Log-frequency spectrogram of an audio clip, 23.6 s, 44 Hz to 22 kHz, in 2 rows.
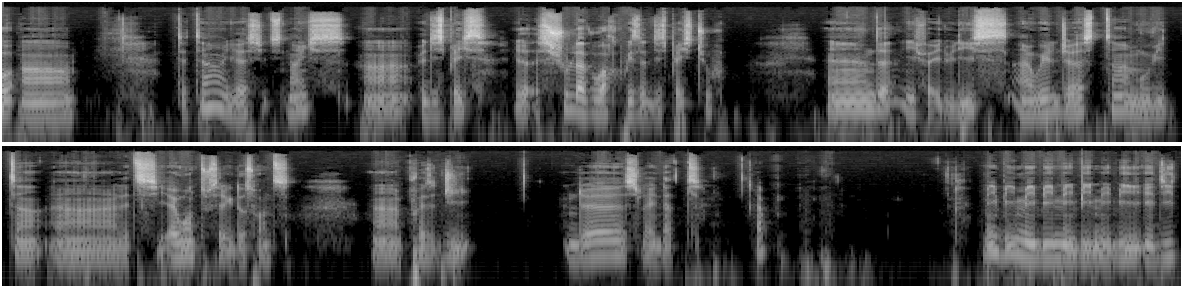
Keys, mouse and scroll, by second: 3.6 g, 4.9 click, 5.4-6.7 middle drag, 6.7 g, 7.5-12.1 middle drag, 7.5 click, 8.7 Tab, 12.1 click, 12.5 Tab, 13.0 click, 13.3 ctrl+right click, 16.0 g, 18.3 click, 18.8 Tab, 19.2-23.0 middle drag, 23.0 click, 23.2 Tab.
